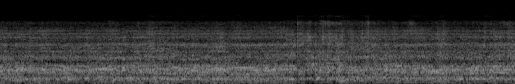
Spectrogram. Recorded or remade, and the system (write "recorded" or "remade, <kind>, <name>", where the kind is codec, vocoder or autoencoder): remade, codec, SNAC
